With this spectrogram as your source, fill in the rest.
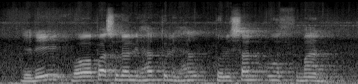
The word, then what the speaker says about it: Uthman: Jadi Bapak sudah lihat tulisan Uthman. Kita ma'ruf bacanya Usman. Tulisan Indonesia kan. Nah, ini aslinya. Ain sa. Uthman.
